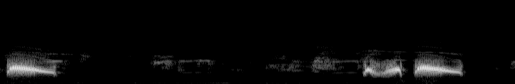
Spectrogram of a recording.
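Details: Spotted dove used as a lure bird, cooing to stimulate and draw in other doves: a loud, mellow, slightly falling coo, then faint soft notes and a quick paired coo followed by a longer descending one.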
